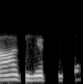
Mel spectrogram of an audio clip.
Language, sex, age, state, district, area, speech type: Hindi, female, 30-45, Bihar, Samastipur, urban, conversation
